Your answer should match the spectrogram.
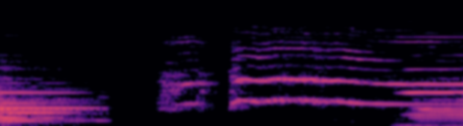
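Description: Music fades out in the first half second, then a rooster crows, a single drawn-out cock-a-doodle-doo that sinks slightly in pitch and marks the coming of morning.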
